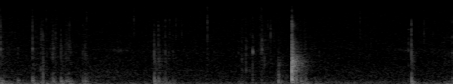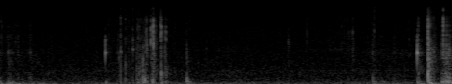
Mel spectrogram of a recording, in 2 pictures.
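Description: A solid white bar of soap, held in the hand, is shaved with a utility knife blade, cutting off crunchy slices. Quiet, dry scraping and crunching cuts come in uneven bursts, with a few sharper, brighter cracks standing out.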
